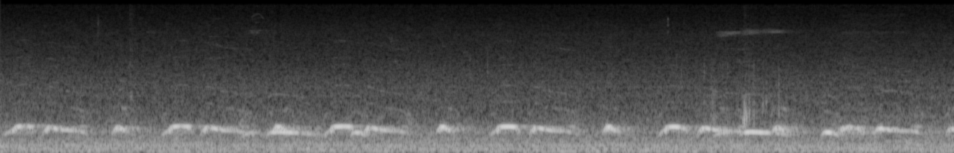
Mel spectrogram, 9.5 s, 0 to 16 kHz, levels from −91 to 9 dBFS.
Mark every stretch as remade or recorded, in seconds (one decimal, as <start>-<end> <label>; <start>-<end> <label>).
0.0-8.4 recorded; 8.4-9.1 remade; 9.1-9.5 recorded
